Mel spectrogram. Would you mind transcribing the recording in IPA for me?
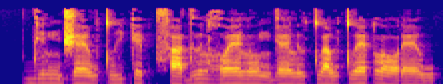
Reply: di˧lnd͡ʒɛː˨w tʷi˨˦ke˨p t͡sʰa˨dɯ˦˨l ʁʷɛː˧lo˦˨ ŋɡɛː˨lɯ˦ tʷaː˧wtʷɛː˦plɔː˨ ɾɛ˨w

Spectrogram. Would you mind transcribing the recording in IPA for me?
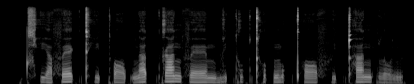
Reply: t͡ɕʰi˨˩a̯fɛː˦˥k̚tʰi˨˩t̚ ʔɔː˨˩p̚na˦˥t̚ka˥˩nfɛː˧m bi˥˩t̚ku˥˩k̚tʰo˥˩k̚ mo˦˥k̚pʰɔː˧ fi˨˩t̚pʰa˥˩n plo˨˩n

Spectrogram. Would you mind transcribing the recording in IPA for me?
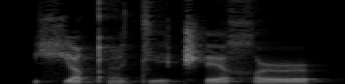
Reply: çɨ˧qʼi̤˨tʲe̤˨t͡ʃʼe˨ χə˞˧

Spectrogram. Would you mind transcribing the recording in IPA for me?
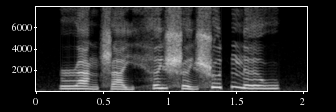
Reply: ɹa˨˩ŋ ʂa˨˩j hə˧jʂə˨˩˦jʂo˦˥t̚ nə˧w

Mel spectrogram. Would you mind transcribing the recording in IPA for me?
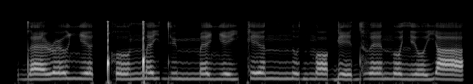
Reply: d̪æɭə˞ʊ̯ ʎeə̯ǃʰoŋ͡ǃɛj d̪ymːɛʎejkeə̯ nːudn̪ɔɠedvɛ n̪olʲoja

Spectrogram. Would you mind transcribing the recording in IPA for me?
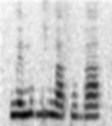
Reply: wɛ˦ mo˦ɡ͡bi˦wa˧ fu˧ba˦

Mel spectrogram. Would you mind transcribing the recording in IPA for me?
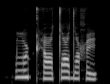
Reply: lˠy ʈʰɛ tˤɛdˤaxe

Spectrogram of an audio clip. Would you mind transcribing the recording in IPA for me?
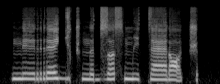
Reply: nɪːrɛɟʊt͡ʃ nəd͡zʌsmi tæɾɒt͡ʃ

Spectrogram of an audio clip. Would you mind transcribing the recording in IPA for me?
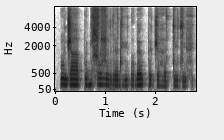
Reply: õd͡ʒaːpːu bʲuɕoɮu rə dʱyɠo ɠœu̯pːø t͡ʃəːɦəːtːyt͡syf

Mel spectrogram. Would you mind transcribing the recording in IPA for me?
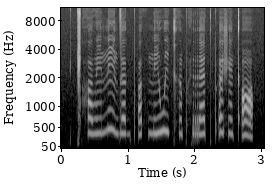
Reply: ǁʰɒðĩnĩ dɜɡpʼɒθni wikʰə̃pʰræt pʼɜʃɛ̃kʼɑ

